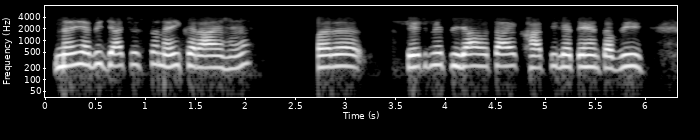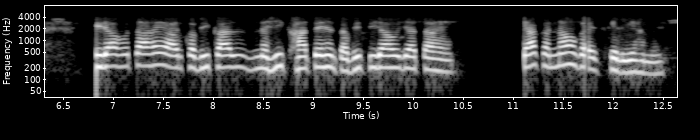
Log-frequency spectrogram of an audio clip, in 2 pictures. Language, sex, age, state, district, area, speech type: Hindi, female, 30-45, Uttar Pradesh, Mirzapur, rural, conversation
